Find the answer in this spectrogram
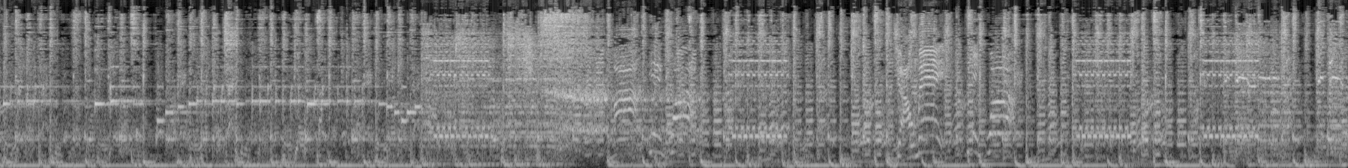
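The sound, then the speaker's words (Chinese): A Bubugao (BBK) caller-ID cordless telephone rings in an advertisement, with a bright, electronic warbling tone that keeps going for the whole stretch. The ring is loud and layered over busy backing music, and no one speaks. “接下来继续听到刚刚这个品牌它的另一款产品，这就是无绳电话。”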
